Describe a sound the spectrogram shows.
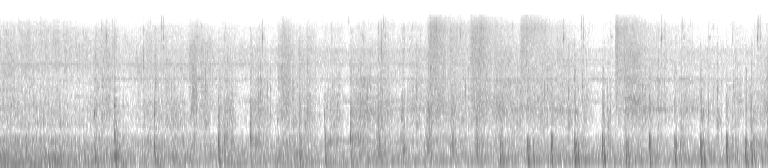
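Footsteps tread steadily over rough ground.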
